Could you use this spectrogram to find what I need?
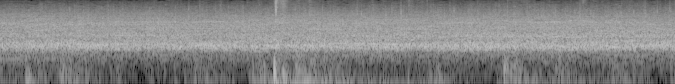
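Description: A large crowd cheers loudly and steadily.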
